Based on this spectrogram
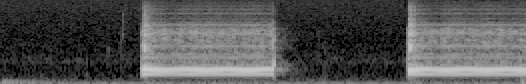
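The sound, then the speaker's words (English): A telephone busy signal: steady, fairly loud tone bursts about half a second long, separated by equal gaps of quiet, repeating in an even on-off rhythm with no voices. “Nope. Still busy.”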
